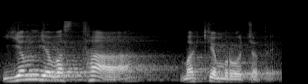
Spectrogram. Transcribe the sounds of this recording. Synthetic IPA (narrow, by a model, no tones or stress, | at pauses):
jɐmʋjɐʋɐst̪ʰaː | mɐkʰːjɐmɾoːt͡ʃɐt̪ḛ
